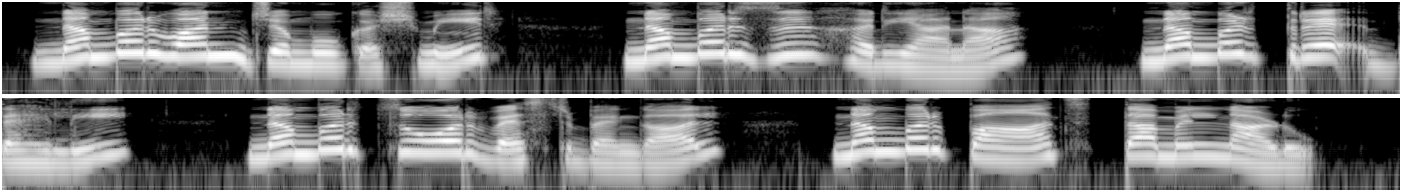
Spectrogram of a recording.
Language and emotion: Kashmiri, neutral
